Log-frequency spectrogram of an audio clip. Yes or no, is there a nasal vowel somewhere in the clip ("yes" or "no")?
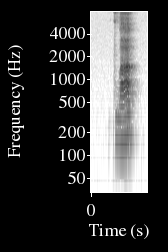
no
